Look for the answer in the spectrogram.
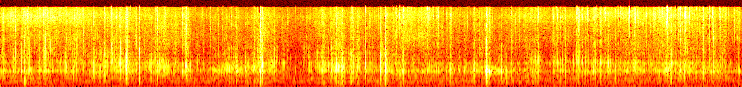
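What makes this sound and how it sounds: Long nails scratch across the teal plastic sequin cover of a small handheld sequin-covered journal, flipping the sequins over. The result is a quiet, continuous crinkly scratching with many tiny dry clicks and rustles, bright and with no low-end body.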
